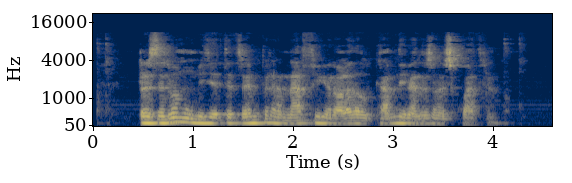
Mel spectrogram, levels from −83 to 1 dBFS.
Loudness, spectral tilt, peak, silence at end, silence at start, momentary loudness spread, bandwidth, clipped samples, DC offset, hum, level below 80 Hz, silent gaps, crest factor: -23 LUFS; -4.5 dB/octave; -4 dBFS; 0.45 s; 0.1 s; 8 LU; 11.5 kHz; under 0.1%; under 0.1%; none; -56 dBFS; none; 20 dB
